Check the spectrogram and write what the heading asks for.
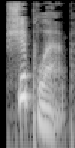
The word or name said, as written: shiplap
